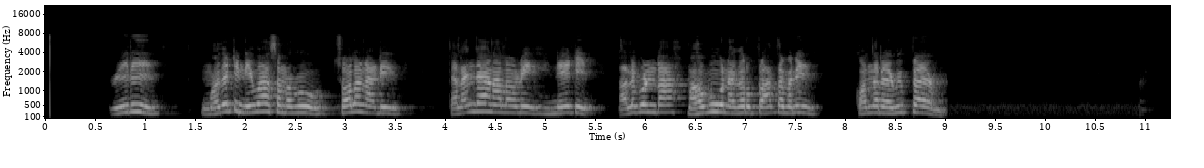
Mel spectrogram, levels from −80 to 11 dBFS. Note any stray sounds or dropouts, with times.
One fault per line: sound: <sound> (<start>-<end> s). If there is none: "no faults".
no faults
